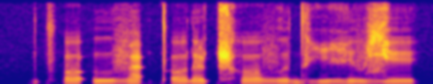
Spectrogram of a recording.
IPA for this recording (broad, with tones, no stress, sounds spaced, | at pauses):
t͡sʼ ɔ˨˥ ʔ u˩˧˩ v a˨˥ ʔ tʼ ɔ˩ ɾ ɐ˩˧˩ ʈ͡ʂʰ ɔ˩˧˩ v ʊ˨˥ dʱ i˨˥ ɦ ɪ˨˥ v ʑ ɪ˩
